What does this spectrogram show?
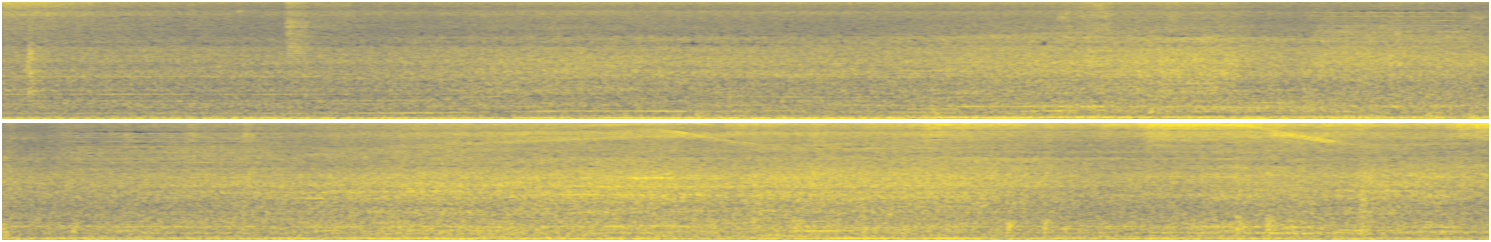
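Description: Passenger train pulling out of a station platform and running past close by: a steady low rumble of wheels on rails, with a whine that rises in pitch a few seconds in as the train gets going.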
